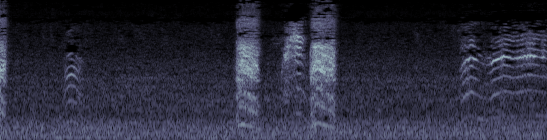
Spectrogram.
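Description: A crow cawing: harsh calls, three loud ones in quick succession about two and a half to three seconds in. Near the end comes a run of short, quicker calls that rise and fall in pitch.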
